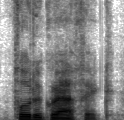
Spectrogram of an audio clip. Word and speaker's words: photographic: For example, in the word photograph, the stress is on the first syllable, while in photographic, the stress shifts to the third syllable.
